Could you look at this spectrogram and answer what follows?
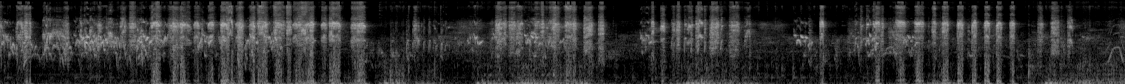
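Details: Indoor rare budgerigars with no speech or music; loud rapid chirping and warbling from many birds, with quick clicking bursts of scratchy notes.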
